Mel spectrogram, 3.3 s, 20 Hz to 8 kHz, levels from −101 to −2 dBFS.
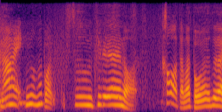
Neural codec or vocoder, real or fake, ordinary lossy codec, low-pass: codec, 16 kHz, 0.5 kbps, X-Codec, HuBERT features, trained on general audio; fake; none; 7.2 kHz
